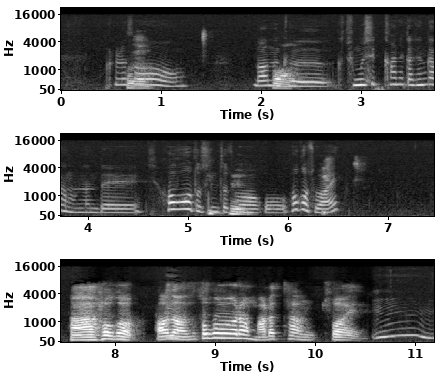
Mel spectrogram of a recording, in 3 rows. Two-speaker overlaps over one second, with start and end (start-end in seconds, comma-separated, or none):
none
